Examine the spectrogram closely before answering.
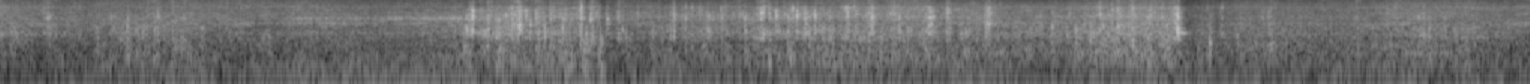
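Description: Wind rushing over the microphone and a mountain bike's tyres rumbling over a dirt trail at speed, with frequent short rattles and clicks from the bike over bumps.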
